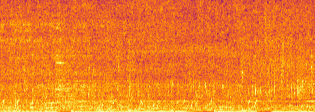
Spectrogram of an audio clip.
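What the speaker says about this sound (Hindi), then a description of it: "अब थोड़ा सा पानी शामिल करेंगे" Water poured into spiced masala cooking in a pan for achari aloo kofta, a steady splashing trickle with faint gurgles, continuous and fairly quiet.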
